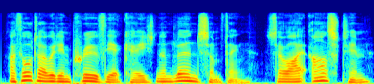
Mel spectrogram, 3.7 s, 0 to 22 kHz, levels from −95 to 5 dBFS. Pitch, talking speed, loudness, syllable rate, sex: 125 Hz, 225 wpm, -15 LUFS, 6.2 syllables/s, male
